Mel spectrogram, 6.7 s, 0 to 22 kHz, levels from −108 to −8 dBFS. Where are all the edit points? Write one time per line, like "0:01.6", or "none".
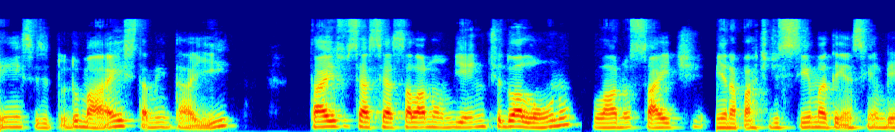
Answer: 0:04.4
0:05.4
